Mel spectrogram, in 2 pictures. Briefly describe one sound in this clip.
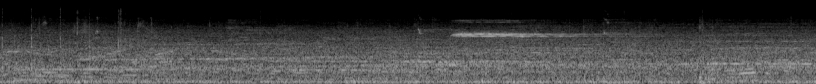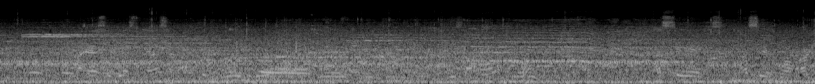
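Many people chatter and call out in a large echoing hall.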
